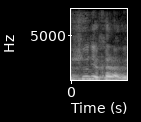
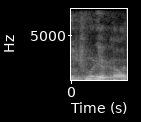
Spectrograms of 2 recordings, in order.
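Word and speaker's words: εὕρηκα: 여기 텔레비에 거기 프로그램 가운데 유레카가 발음 휴레카라고 했잖아요. 유레카가 그 휴리스코라는 발견하다의 완료형이야. 제 기억으로. 그러니까 발견되었다야. 근데 발음은 휴레카가 되는 거예요.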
